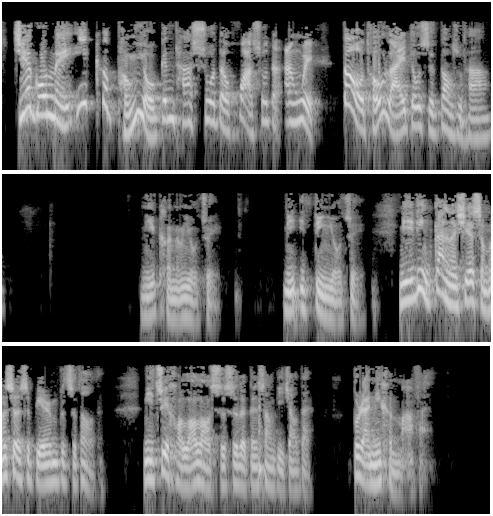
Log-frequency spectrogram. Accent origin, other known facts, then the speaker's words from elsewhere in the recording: China; 我们中国人的老话说，天有不测风云，人有旦夕祸福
